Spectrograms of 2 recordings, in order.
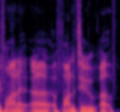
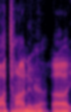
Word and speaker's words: Fautanu: Their first-round pick was Troy Fonatu, I'm mispronouncing the name. It's Troy, the Fautanu. offensive lineman. Fautanu.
